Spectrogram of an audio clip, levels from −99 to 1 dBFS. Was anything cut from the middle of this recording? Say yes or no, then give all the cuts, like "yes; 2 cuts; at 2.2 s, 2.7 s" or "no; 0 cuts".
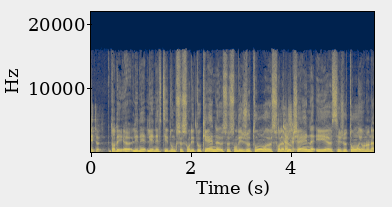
no; 0 cuts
